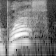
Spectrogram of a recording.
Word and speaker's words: breath: little bit different too the th for breathe is like the but for breath it's a quiet one right th so it's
